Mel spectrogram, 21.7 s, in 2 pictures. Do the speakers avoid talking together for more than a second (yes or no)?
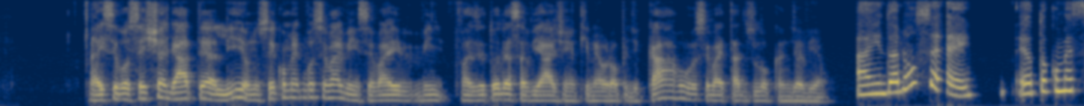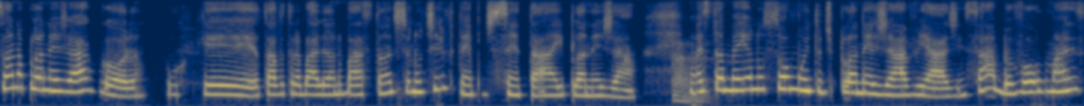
yes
